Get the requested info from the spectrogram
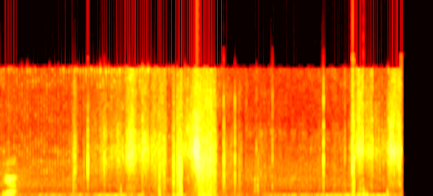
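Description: Wind buffeting a phone's microphone with irregular rattles and bumps, the sound of riding a bicycle while filming.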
